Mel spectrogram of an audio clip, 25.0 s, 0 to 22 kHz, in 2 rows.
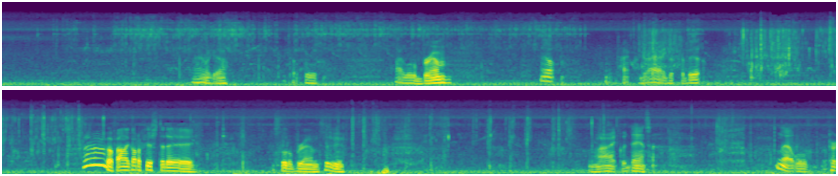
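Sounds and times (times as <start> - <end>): fish flopping on grass: 9.5 - 13.8.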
